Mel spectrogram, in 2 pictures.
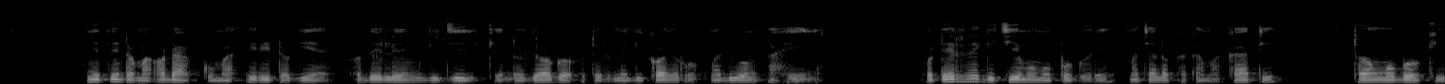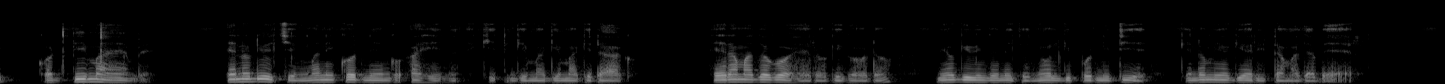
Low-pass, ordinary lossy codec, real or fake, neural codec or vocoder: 7.2 kHz; Opus, 64 kbps; real; none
